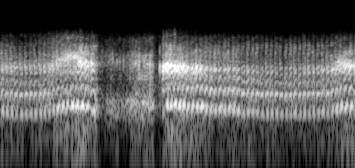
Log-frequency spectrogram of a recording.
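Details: A female chihuahua growls continuously to guard her bone from a person trying to take it; a loud, rough, pulsing growl with a short break near one second, swelling again afterward.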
